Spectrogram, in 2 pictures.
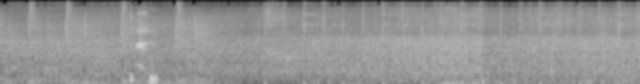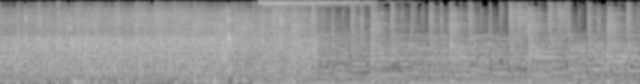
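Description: Creek water at Rock Creek in northern Georgia rushes steadily as a broad, continuous wash with a brief louder splash early on. Tonal music comes in over it toward the end.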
